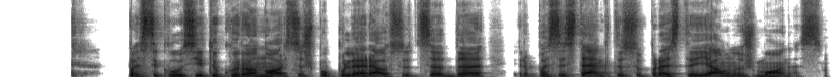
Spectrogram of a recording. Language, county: Lithuanian, Vilnius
